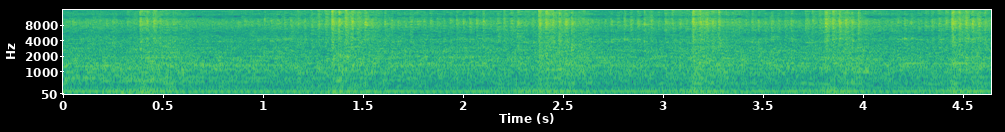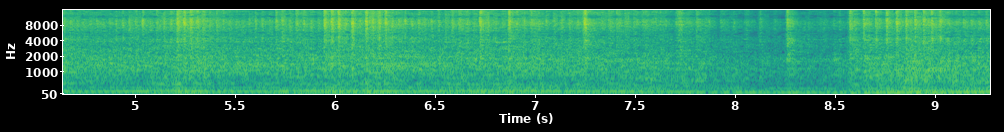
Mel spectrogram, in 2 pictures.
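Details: Husky portable generator surging, speed rising and falling every second or so and hunting rather than holding steady; runs about five minutes then shuts off, and cleaning the idle mixture jet did not help.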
